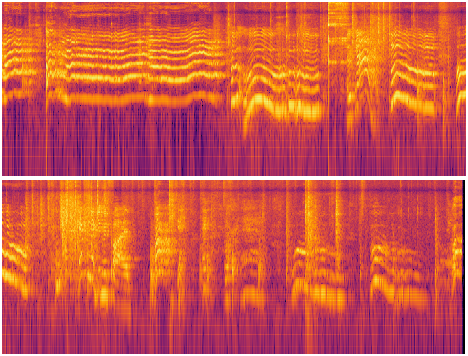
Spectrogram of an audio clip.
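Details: Female Tibetan Terrier asking for food indoors: a series of arched, sliding whines and yelps, about seventy a minute, fading into shorter broken cries, with a woman's speech in between.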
